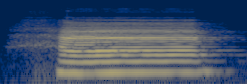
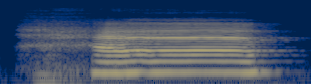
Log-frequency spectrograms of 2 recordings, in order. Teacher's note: Ha. Get it from the middle part of the throat. Ha. It's not just air, it's friction. Ha. So here, with just the movement, it's going to be ha, hu, he.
